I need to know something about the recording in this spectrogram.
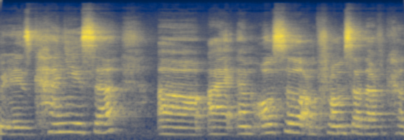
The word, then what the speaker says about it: Khanyisa: My name is Khanyisa. That is the correct way of saying my name. I know based on the accent, some people say Khanyisa. I've been called Khanyisia. I've been called Nkingsa. I've been called Candy. I prefer Khanyisa or Khanyi.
